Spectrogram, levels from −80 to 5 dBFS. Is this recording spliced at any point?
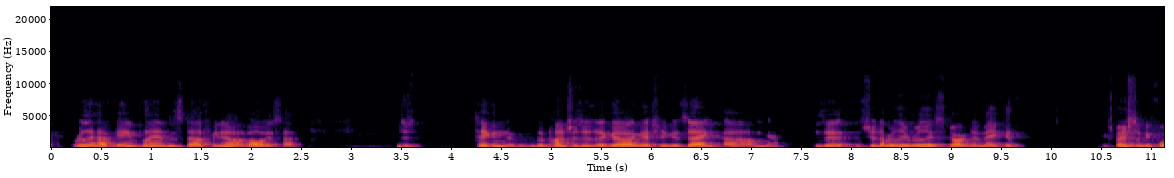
yes; 3 cuts; at 2.3 s, 4.5 s, 8.3 s

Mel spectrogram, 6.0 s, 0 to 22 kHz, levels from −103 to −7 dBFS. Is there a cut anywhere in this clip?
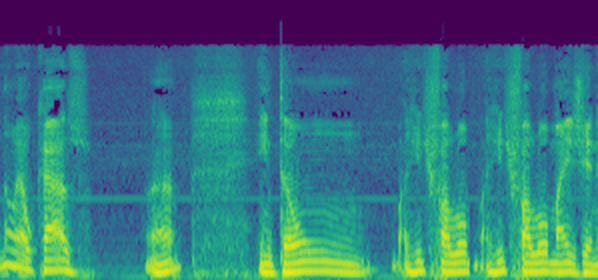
yes; 1 cut; at 4.7 s

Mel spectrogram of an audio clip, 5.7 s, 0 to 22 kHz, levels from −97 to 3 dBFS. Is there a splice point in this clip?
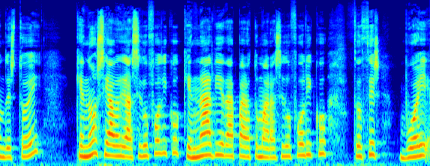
no; 0 cuts

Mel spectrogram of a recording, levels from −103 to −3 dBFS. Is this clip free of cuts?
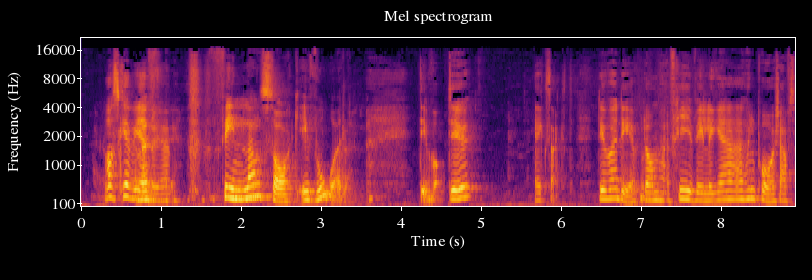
no; 2 cuts; at 1.1 s, 4.5 s

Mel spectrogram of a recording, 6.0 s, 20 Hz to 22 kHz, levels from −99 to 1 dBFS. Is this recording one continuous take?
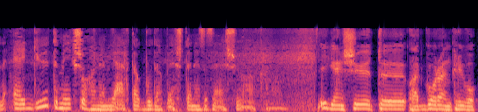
yes; 0 cuts

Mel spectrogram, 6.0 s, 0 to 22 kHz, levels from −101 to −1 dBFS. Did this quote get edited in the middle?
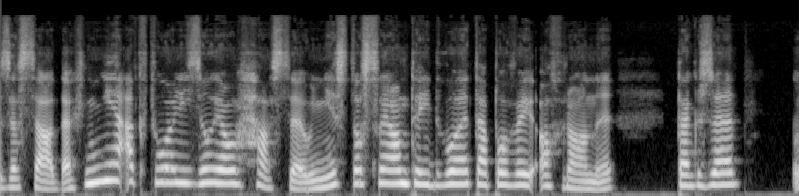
no; 0 cuts

